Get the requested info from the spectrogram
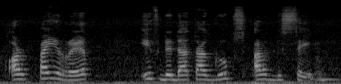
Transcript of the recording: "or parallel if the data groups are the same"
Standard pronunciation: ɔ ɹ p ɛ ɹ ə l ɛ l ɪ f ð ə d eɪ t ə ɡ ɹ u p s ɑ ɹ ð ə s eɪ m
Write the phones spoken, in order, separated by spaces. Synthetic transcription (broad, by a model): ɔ ɹ p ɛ ɹ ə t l ɪ f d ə d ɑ t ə ɡ ɹ u p s ɑ ɹ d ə s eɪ m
